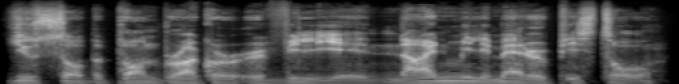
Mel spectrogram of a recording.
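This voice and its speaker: An actor voicing a bitter, exasperated police detective in a video game, with scornful, biting sarcasm. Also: male voice, extremely low pitch, normal speed, creaky, bright, forceful tone, no room sound, studio quality, full character voice. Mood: angry, bitter.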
